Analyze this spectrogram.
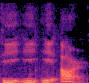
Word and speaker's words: deer: D-E-E-R. 한번 적어보세요. deer, Deer. deer, Deer. Deer.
